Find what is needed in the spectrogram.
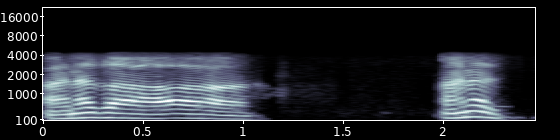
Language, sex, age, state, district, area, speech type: Kashmiri, male, 30-45, Jammu and Kashmir, Pulwama, urban, conversation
